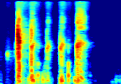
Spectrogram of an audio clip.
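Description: A neighbor's dog yaps about five times in a quick, steady burst in the background, faint and a bit muffled, with no one talking over it.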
